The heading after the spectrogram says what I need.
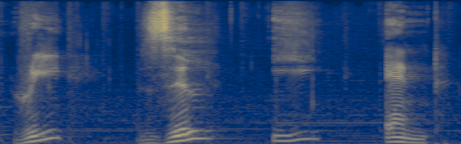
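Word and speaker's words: resilient: यह है रिजिलिएंट। हम जिल इस सिलेबल पर स्ट्रेस देते हैं।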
